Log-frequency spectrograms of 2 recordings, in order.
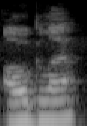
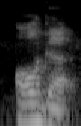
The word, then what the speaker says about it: Olga: fire uh kathy says welcome to ogla oh olga olga i apologize for mispronouncing your name i'm sorry i need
